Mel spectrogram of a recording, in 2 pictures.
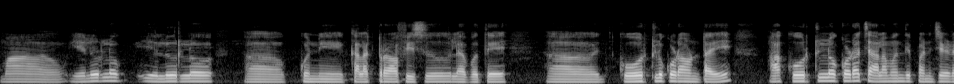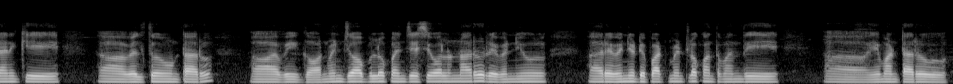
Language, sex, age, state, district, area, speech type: Telugu, male, 18-30, Andhra Pradesh, Eluru, rural, spontaneous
